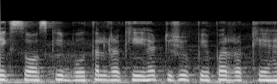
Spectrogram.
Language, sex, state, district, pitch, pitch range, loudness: Hindi, female, Punjab, Pathankot, 200 Hz, 195-210 Hz, -13 LUFS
